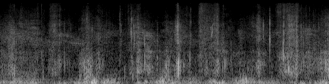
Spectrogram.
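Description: Running footsteps of a person jogging outdoors through a grassy cul-de-sac on a trail, a steady rhythmic stream of many soft thudding strides.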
